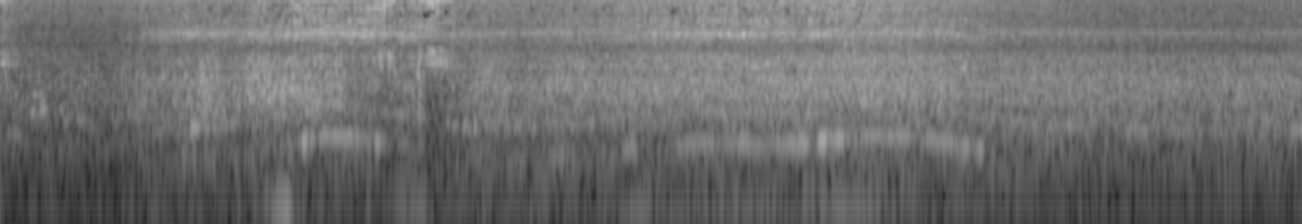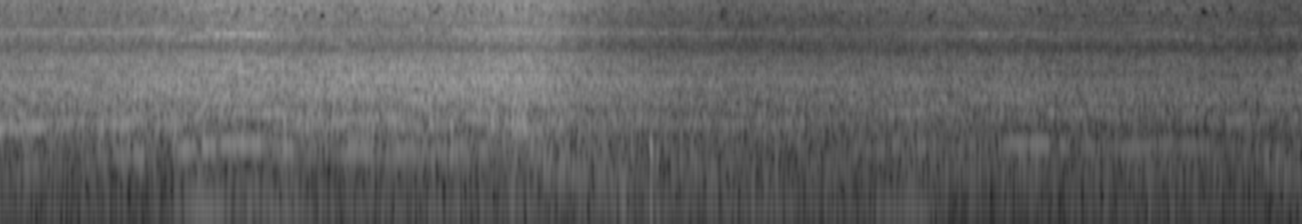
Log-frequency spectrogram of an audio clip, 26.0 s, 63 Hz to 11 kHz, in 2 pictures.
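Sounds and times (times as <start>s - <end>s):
diesel truck engine running: 0.0s - 26.0s.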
